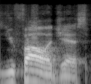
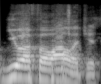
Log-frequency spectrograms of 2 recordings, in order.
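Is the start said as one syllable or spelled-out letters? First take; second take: one syllable; spelled letters. First: The word begins with a blended 'yoo-fol' sound. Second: The word begins with the letters U-F-O. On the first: "we should call it properly. It's ufologists" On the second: "but you can call it UFOologists if you'd like"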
